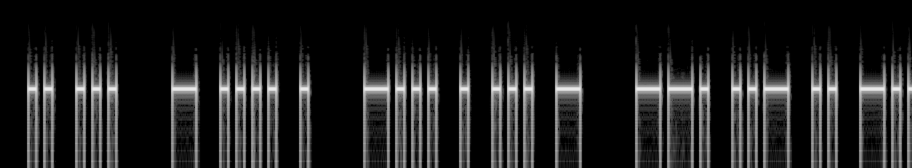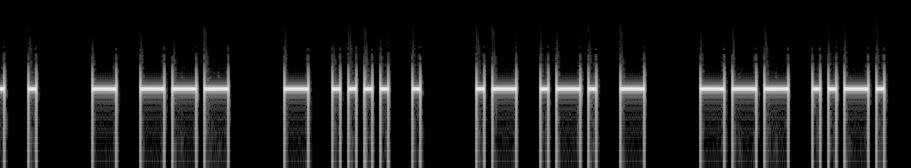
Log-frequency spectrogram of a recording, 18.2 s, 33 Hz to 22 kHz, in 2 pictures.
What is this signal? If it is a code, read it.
Morse code, heard as a keyed tone, about 15 wpm, 700 Hz. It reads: IS THE BEST GUIDE TO THE ART OF
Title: Sentences from Top 1200 Words 15wpm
